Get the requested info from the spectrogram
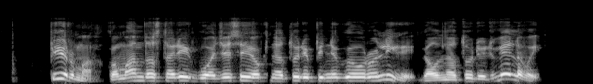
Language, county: Lithuanian, Vilnius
